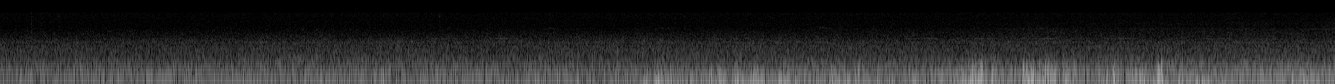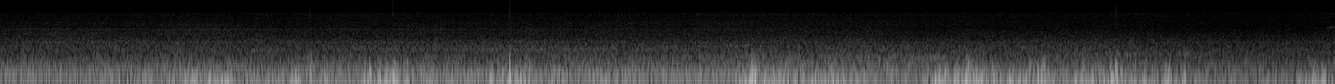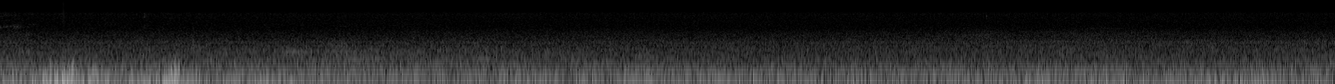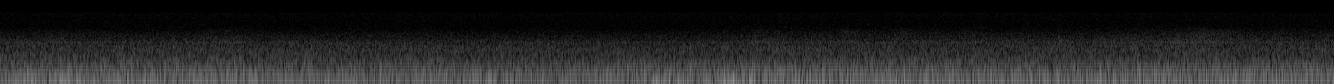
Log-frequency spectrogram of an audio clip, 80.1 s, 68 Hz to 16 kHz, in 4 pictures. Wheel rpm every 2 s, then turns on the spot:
0, 0, 0, 0, 0, 0, 0, 0, 0, 0, 0, 0, 0, 0, 0, 0, 0, 0, 0, 0, 0, 0, 0, 0, 0, 0, 0, 0, 0, 0, 0, 0, 0, 0, 0, 0, 0, 0, 0, 0.
none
